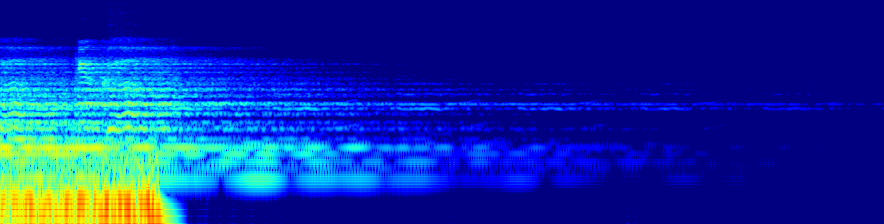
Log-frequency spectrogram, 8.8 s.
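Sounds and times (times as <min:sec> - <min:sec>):
deep house music: 0:00.0 - 0:02.8.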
